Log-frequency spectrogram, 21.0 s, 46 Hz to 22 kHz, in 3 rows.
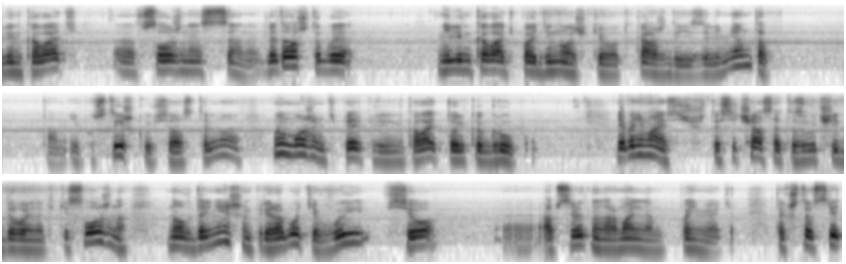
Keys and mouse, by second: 2.2 click, 5.7-7.3 drag, 8.0-20.7 drag.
